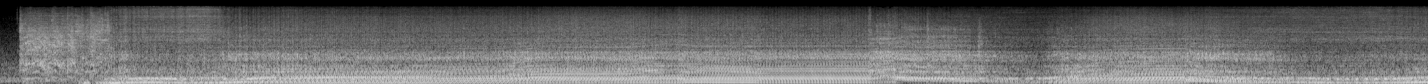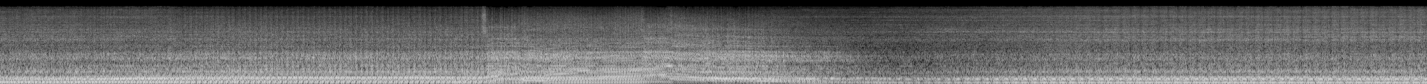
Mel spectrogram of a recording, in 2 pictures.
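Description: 1990 Corvette C4's 5.7-litre L98 V8 running while it warms up after a coolant refill: it comes in suddenly at the start, is revved up and back down a few times, about nine seconds in and again around twenty seconds, then settles to a steady idle.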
